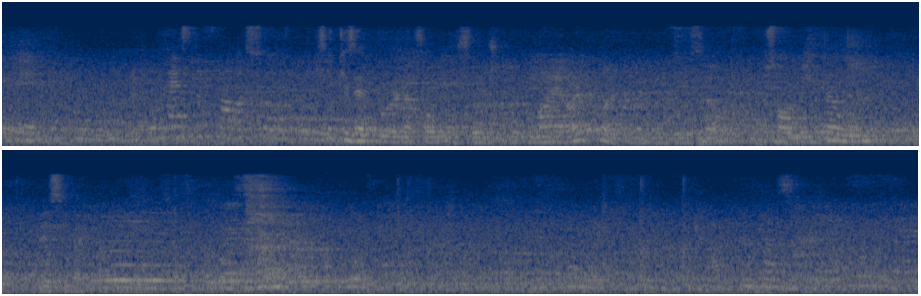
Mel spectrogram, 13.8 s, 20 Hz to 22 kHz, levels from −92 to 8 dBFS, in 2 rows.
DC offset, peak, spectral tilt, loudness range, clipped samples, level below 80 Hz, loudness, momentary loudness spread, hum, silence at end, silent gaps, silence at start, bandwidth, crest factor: under 0.1%; -26 dBFS; -5.5 dB/octave; 5 LU; under 0.1%; -70 dBFS; -45 LUFS; 7 LU; none; 0 s; none; 0 s; 11.5 kHz; 20 dB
